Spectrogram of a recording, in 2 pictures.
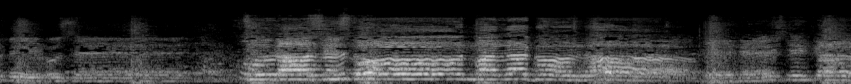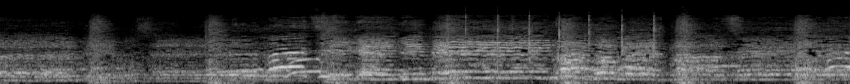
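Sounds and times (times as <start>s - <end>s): men chanting in unison: 0.0s - 17.0s
hand slaps on chest: 0.1s - 0.6s, 1.2s - 1.7s, 3.5s - 4.0s, 5.7s - 7.4s, 8.2s - 8.6s, 9.3s - 9.8s, 10.5s - 11.0s, 12.9s - 15.7s, 16.4s - 17.0s.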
